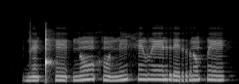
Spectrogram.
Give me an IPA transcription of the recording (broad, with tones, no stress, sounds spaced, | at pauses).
d ɛ̃˩ ǃʰ ẽː˨ ʔ n õː˥ x õ˩ n ĩ˥ h ẽ˥ v ẽː˦ r e˨ r õ˥ p ẽ˥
